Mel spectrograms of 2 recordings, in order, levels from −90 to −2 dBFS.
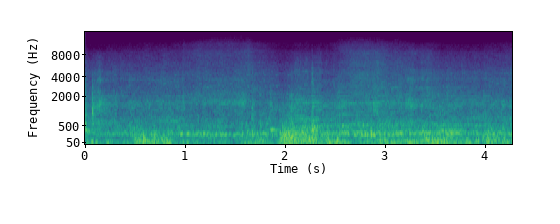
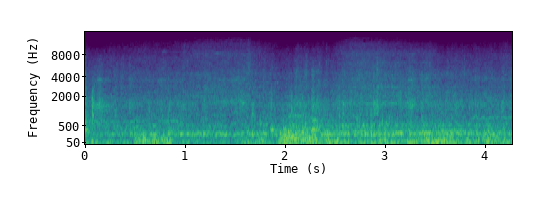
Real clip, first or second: second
